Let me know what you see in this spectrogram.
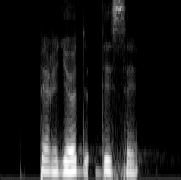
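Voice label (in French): "periode d essai", French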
